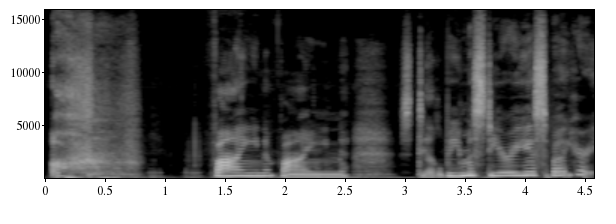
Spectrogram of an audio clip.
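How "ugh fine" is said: ordinary delivery, nothing marked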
